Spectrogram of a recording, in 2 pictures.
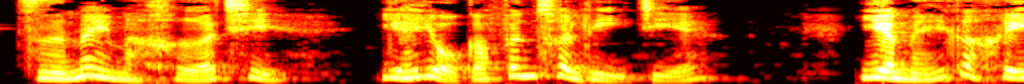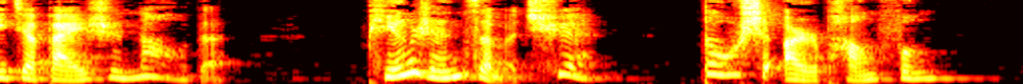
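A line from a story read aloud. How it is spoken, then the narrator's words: Sighing. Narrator (Chinese): 袭人叹道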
